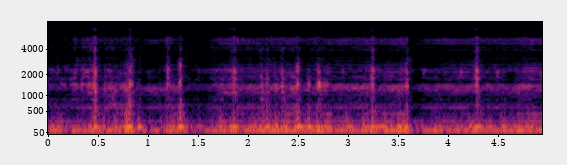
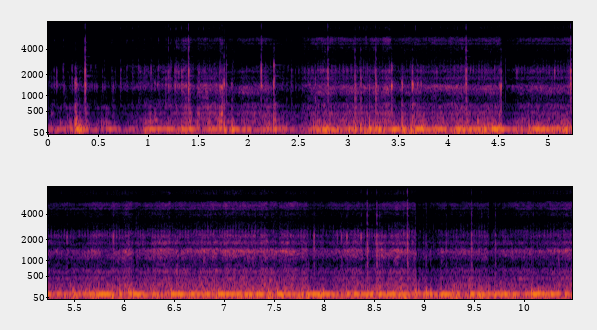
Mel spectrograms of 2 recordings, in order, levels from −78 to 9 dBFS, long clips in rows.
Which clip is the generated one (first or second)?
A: first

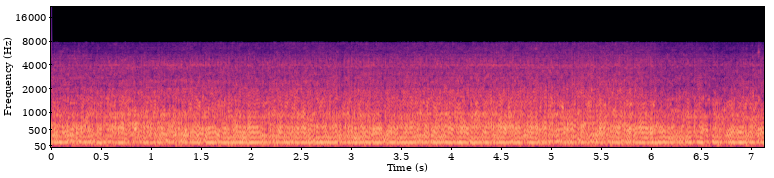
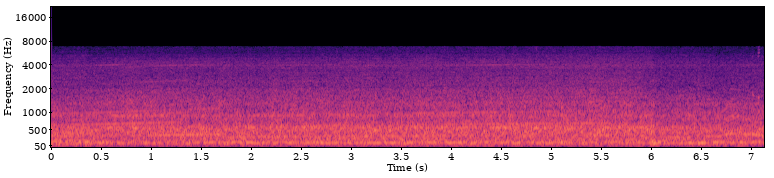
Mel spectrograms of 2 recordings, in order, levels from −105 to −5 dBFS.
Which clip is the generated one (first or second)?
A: first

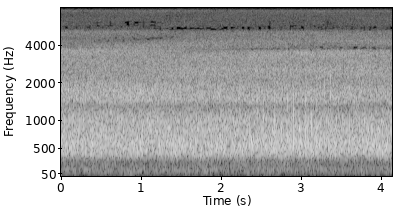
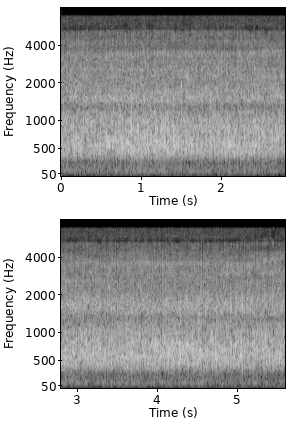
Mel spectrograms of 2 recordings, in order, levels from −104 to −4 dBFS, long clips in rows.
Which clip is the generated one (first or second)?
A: second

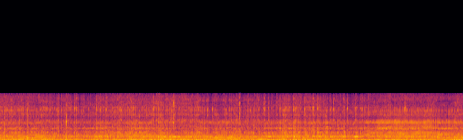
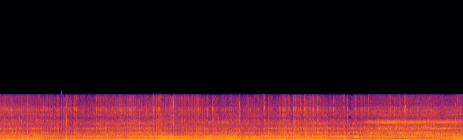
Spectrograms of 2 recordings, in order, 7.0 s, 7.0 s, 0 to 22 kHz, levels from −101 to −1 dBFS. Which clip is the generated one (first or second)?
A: first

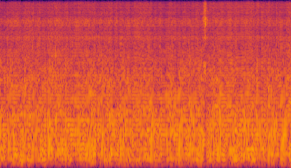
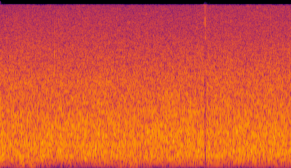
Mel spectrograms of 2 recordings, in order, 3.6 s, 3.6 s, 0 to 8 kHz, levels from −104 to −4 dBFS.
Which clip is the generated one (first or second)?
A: first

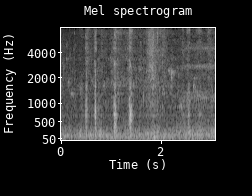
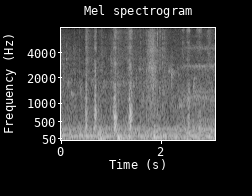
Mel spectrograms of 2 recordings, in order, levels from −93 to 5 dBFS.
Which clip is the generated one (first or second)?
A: first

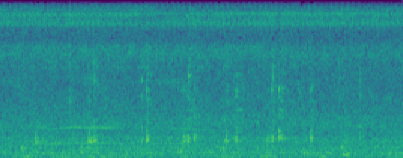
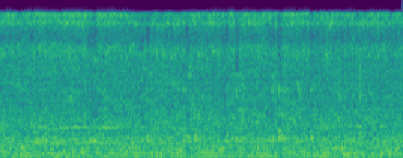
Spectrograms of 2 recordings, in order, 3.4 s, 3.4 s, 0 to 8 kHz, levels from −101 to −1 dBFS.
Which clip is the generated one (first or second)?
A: second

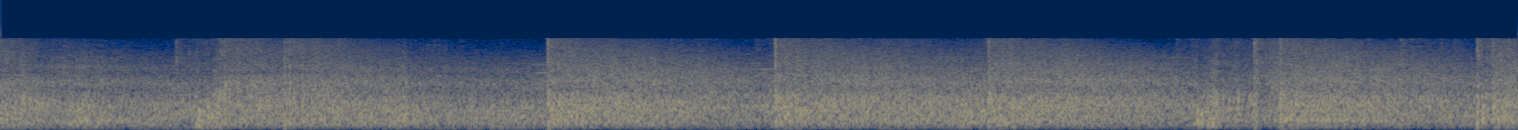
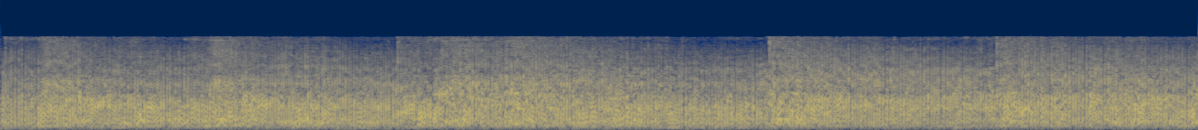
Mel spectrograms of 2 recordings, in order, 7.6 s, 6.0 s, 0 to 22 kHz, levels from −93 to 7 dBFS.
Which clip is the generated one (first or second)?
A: second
